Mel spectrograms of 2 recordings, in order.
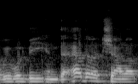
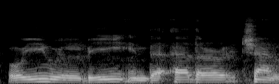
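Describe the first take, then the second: First: It is said at normal speed. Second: It is said slowly and drawn out.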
